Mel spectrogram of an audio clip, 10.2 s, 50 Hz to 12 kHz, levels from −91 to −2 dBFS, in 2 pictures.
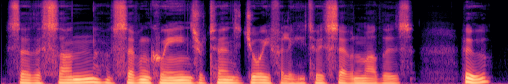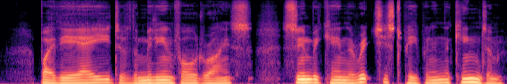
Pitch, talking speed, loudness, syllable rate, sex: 110 Hz, 165 wpm, -16 LUFS, 4.8 syllables/s, male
